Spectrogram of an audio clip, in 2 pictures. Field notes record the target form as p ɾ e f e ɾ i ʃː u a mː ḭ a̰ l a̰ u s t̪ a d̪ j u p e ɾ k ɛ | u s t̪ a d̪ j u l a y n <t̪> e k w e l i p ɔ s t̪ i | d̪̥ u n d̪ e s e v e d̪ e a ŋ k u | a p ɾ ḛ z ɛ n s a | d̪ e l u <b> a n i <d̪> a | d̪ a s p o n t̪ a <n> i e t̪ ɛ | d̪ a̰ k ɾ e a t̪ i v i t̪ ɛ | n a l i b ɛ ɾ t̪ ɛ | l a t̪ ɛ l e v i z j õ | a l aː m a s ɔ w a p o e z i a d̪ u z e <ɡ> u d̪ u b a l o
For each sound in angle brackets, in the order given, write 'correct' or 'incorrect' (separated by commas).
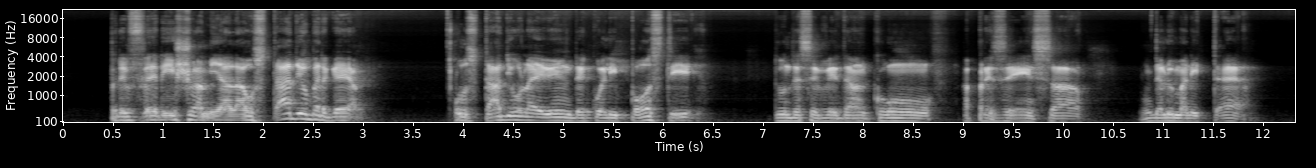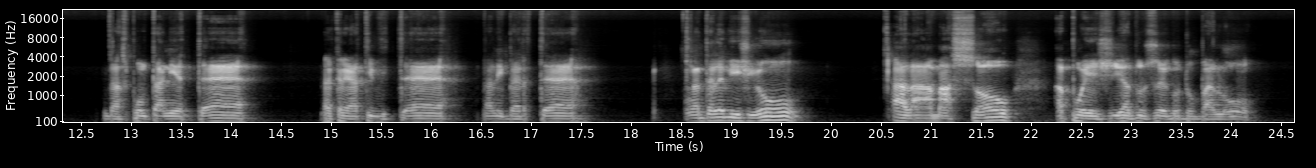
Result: incorrect, incorrect, incorrect, correct, correct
